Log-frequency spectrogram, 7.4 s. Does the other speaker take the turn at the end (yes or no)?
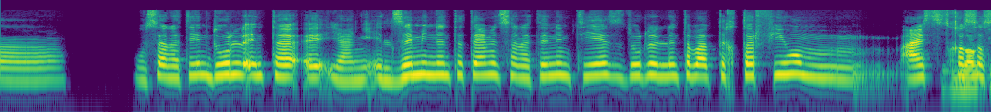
yes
